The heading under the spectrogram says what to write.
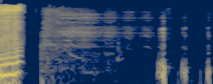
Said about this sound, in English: You just wanted to get a fart noise in.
